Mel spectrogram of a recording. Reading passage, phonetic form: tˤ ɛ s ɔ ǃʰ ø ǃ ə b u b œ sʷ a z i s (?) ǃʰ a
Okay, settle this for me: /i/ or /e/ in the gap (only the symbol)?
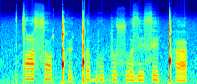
e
